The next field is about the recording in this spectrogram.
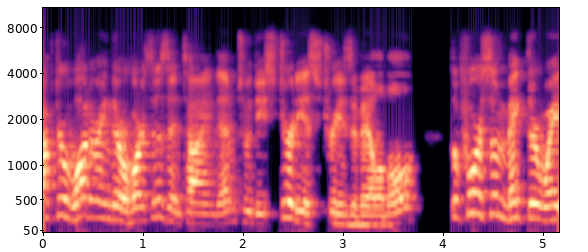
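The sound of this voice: Things are quiet in the background. Over it, the reading voice sounds unforced.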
